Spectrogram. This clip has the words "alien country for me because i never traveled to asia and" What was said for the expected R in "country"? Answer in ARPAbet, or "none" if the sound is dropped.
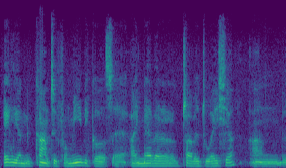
none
